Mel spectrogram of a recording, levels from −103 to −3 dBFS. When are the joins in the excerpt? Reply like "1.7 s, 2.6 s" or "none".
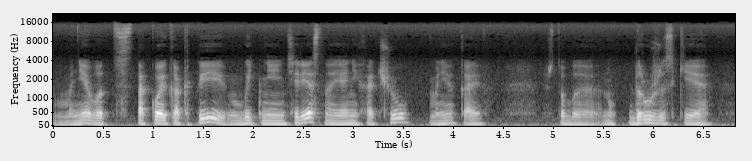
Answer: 5.6 s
